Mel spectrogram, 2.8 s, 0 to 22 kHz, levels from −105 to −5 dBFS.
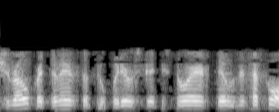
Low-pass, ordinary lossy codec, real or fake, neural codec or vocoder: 3.6 kHz; MP3, 16 kbps; fake; codec, 24 kHz, 0.9 kbps, WavTokenizer, small release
